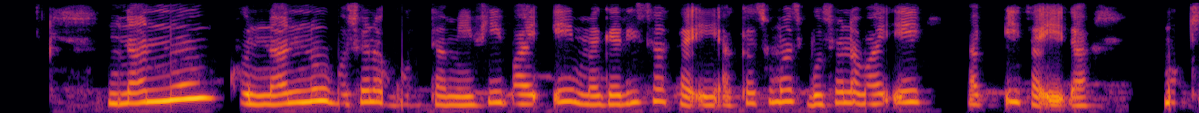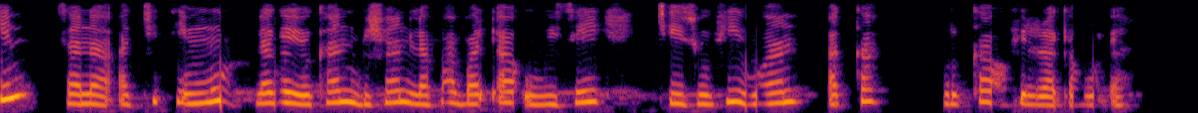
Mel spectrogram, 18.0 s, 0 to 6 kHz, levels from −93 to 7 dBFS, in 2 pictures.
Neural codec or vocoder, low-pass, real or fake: vocoder, 44.1 kHz, 128 mel bands, Pupu-Vocoder; 5.4 kHz; fake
